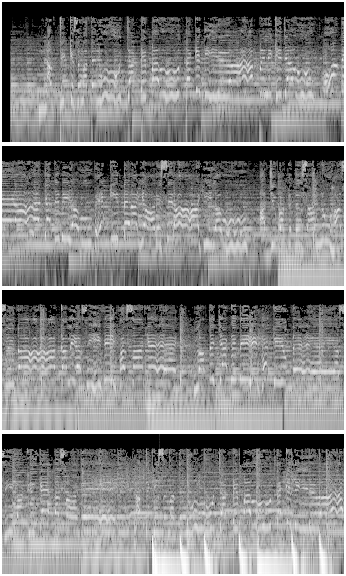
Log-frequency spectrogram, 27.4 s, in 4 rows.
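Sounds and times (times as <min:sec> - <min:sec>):
Punjabi song: 0:00.2 - 0:27.3.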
